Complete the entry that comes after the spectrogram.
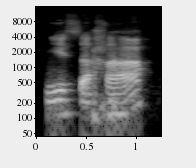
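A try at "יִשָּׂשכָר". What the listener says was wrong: Le deuxième signe ne se prononce pas. On dit Issachar, effectivement.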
